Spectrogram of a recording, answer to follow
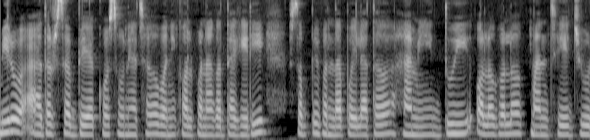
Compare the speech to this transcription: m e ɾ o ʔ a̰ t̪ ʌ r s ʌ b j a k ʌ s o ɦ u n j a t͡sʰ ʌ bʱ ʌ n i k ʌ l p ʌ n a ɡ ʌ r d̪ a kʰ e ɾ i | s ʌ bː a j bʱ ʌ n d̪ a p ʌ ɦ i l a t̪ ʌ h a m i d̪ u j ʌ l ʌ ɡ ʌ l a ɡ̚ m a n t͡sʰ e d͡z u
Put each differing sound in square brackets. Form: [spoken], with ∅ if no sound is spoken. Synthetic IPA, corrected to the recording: m e ɾ o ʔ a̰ [d̪] ʌ r s ʌ b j a k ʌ s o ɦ u n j a t͡sʰ ʌ bʱ ʌ n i k ʌ l p ʌ n a ɡ ʌ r d̪ a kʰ e ɾ i | s ʌ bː [ʌ] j bʱ ʌ n d̪ a p ʌ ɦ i l a t̪ ʌ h a m i d̪ u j ʌ l ʌ ɡ ʌ l [ʌ] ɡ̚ m a n t͡sʰ e d͡z u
